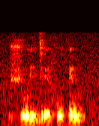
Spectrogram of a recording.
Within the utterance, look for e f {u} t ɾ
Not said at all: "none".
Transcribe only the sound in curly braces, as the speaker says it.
u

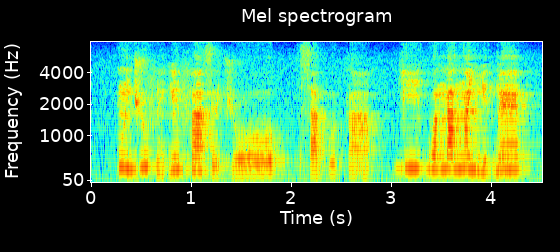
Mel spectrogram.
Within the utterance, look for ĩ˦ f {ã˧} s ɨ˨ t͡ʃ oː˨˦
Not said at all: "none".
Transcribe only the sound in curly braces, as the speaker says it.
ã˦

